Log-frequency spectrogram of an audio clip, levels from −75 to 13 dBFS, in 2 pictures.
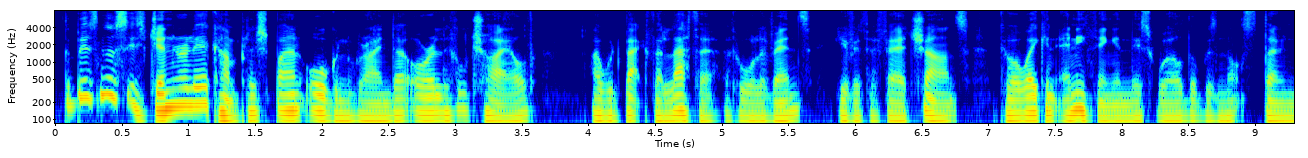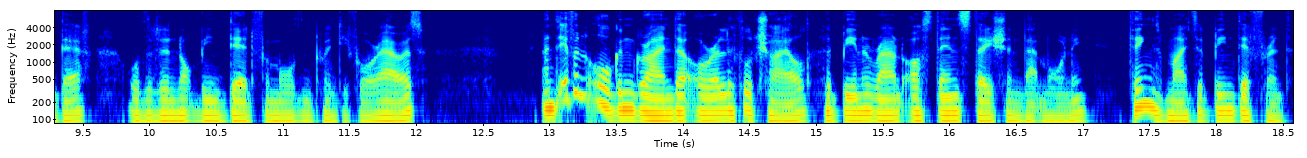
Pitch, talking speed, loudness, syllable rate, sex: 115 Hz, 220 wpm, -23 LUFS, 4.7 syllables/s, male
